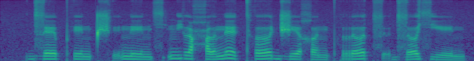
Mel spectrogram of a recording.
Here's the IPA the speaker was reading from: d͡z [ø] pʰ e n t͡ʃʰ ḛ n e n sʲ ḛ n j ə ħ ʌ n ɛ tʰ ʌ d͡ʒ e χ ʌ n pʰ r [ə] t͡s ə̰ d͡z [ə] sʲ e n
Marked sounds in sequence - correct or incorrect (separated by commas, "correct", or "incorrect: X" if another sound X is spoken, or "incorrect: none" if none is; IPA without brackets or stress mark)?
incorrect: ɛ, incorrect: ʌ, incorrect: ʌ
